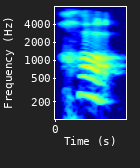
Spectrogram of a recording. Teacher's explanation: makharijul hurufnya itu kho itu ada di langit-langit belakang.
